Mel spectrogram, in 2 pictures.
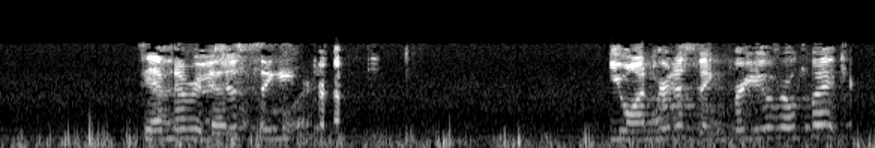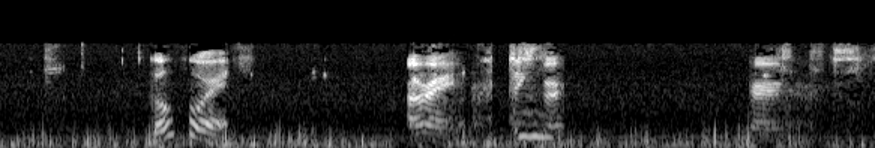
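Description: A young woman talks animatedly over an online call.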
